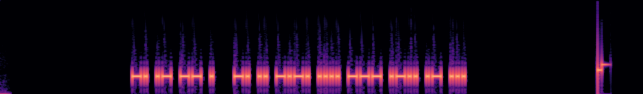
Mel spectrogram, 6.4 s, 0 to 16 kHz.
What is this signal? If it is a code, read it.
Morse code, heard as a keyed tone, about 40 wpm, 700 Hz. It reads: NAME NICHOLAS
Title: K1USN SST QSO Practice 40wpm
